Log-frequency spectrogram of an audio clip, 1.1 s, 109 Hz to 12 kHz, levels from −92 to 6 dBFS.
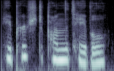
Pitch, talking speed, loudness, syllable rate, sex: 220 Hz, 265 wpm, -16 LUFS, 7.5 syllables/s, female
